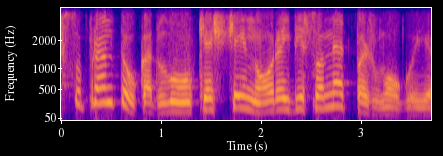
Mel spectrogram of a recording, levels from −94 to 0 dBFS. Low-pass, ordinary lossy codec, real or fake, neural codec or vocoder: 3.6 kHz; Opus, 16 kbps; real; none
